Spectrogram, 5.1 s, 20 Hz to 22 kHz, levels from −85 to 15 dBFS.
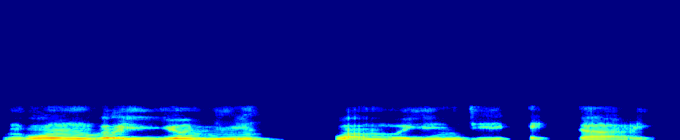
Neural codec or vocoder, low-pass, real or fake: codec, 44.1 kHz, 2.6 kbps, SNAC; 5.4 kHz; fake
